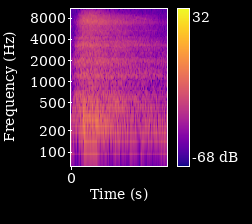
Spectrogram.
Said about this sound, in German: Und wenn dir das alles zu viel ist, dann atme jetzt mit mir bewusst noch dreimal ein und dreimal aus. Wir atmen ein.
